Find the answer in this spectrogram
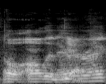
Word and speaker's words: Alden Ehrenreich: Alden Ehrenreich?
